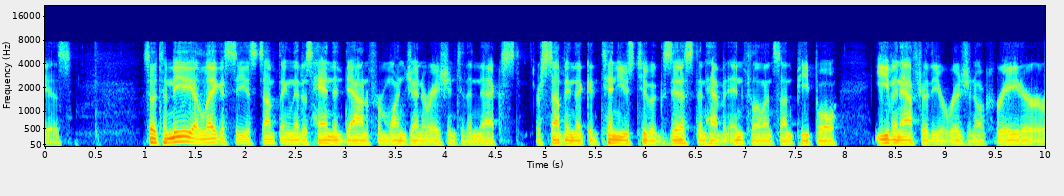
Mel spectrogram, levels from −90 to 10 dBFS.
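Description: At 2.10 to 2.16 s, a short concealed packet loss occurs. About 40 ms of speech never arrived, and the receiver extended the preceding sound, causing a brief smear.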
